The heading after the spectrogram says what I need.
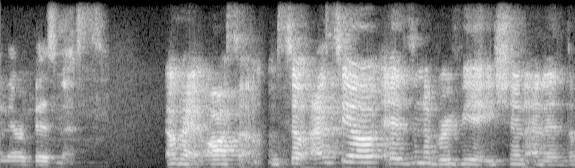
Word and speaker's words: SEO: and they call it CEO what they pronounce out the word but it's really an abbreviation that's why we say SEO and it stands for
